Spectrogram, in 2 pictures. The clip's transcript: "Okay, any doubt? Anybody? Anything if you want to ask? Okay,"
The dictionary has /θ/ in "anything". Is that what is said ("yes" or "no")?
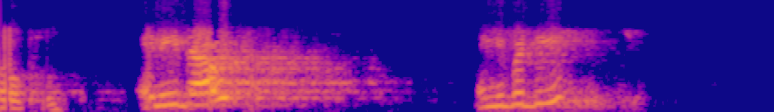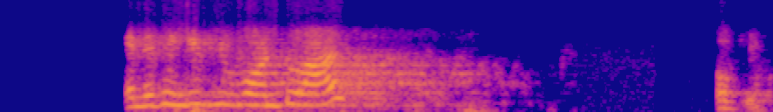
no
